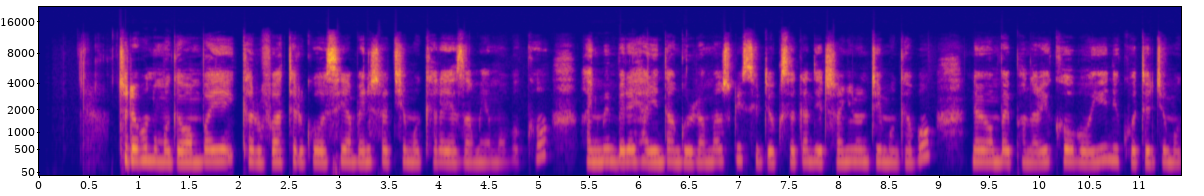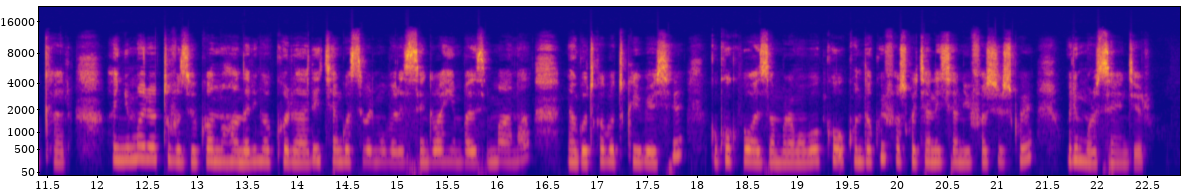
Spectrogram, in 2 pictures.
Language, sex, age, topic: Kinyarwanda, female, 18-24, government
